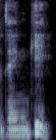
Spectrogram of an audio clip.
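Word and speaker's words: dengue: আ এরপরে ট্যাক আটক আমরা এটাকে বলি ডেঙ্গু তাই না বাংলাদেশের সবাই মোটামুটি এটাকে চিনি বলি যে ডেঙ্গু ডেঙ্গু বাট ইংরেজিতে এটাকে বলছে জেঙ্গি জেঙ্গি এবং এটাকে ডিবাট বা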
